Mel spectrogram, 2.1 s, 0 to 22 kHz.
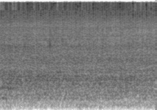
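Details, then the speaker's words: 2008 Chevy Uplander mobility van, V6, about 243k miles, hood open: steady, even hum at idle with no knocks, misses or ticks; engine idling smoothly and healthy. "Underneath the hood has the V6 engine, idles smoothly."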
